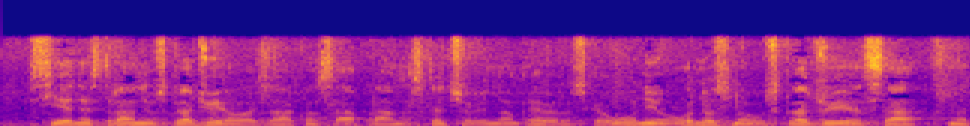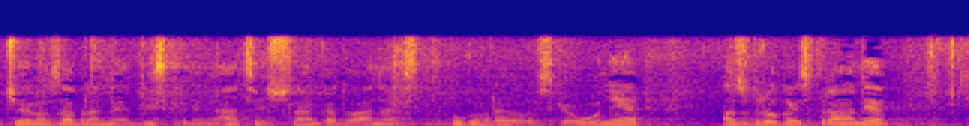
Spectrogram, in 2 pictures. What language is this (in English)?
Croatian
